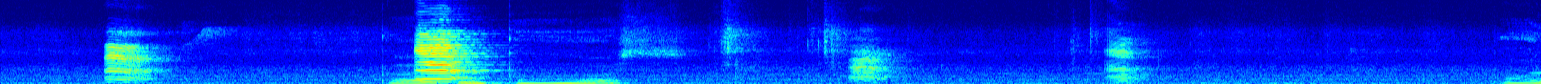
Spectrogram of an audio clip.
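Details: Talkative hill myna, used as a prompt to get quiet mynas calling, gives scattered harsh harmonic squawks and a longer, voice-like buzzy phrase with a falling tail, separated by pauses in a quiet indoor setting.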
